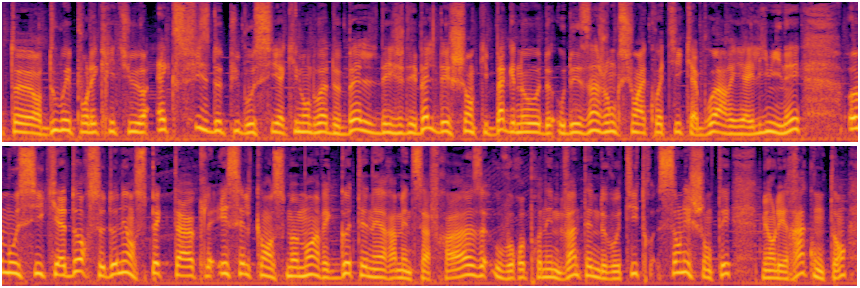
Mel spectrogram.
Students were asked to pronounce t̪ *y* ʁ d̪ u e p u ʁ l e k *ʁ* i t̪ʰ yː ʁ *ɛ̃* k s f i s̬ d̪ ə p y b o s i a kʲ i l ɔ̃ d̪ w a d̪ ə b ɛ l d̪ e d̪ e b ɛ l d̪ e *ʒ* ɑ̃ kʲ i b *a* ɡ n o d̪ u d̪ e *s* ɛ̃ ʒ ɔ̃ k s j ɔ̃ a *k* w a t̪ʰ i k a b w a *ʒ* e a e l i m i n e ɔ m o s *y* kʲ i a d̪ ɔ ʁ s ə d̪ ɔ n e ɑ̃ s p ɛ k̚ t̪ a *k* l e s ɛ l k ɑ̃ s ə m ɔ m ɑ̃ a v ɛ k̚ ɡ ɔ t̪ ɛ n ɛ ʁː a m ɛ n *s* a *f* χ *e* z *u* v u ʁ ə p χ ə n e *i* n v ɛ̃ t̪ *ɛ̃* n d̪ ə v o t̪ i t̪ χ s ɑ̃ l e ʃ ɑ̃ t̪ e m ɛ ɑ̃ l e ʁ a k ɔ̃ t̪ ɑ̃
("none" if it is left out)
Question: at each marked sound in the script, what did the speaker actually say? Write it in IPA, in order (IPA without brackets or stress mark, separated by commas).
œ, χ, ɛ, ʃ, a, z, k, ʁ, i, k, s, f, a, u, y, ɛ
